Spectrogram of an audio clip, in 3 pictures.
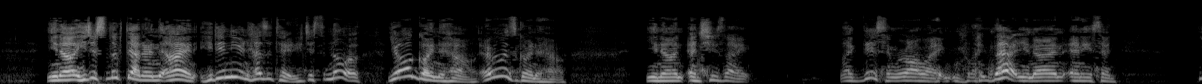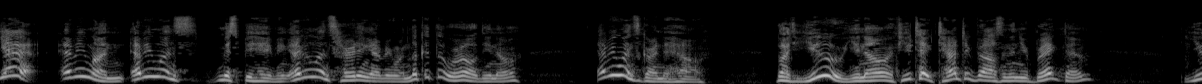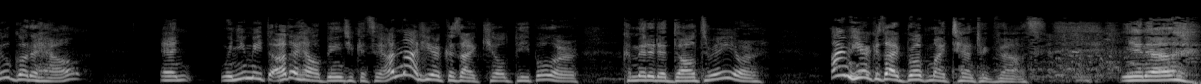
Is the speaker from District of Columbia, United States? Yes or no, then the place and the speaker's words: no; Arizona, United States; also born or lived in San Diego, United States; I came from Arizona. I'd lived in San Diego.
